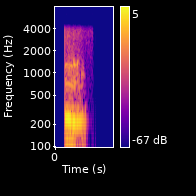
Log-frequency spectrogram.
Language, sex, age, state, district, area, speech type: Tamil, male, 30-45, Tamil Nadu, Tiruvarur, rural, conversation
